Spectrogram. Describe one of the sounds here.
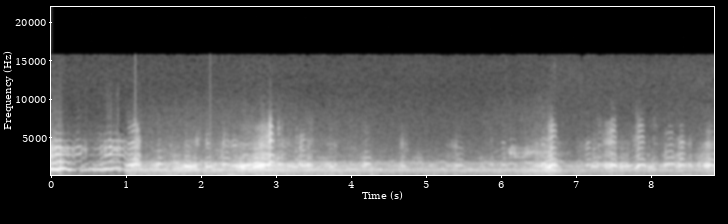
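Many wings flap as ducks take off from water.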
